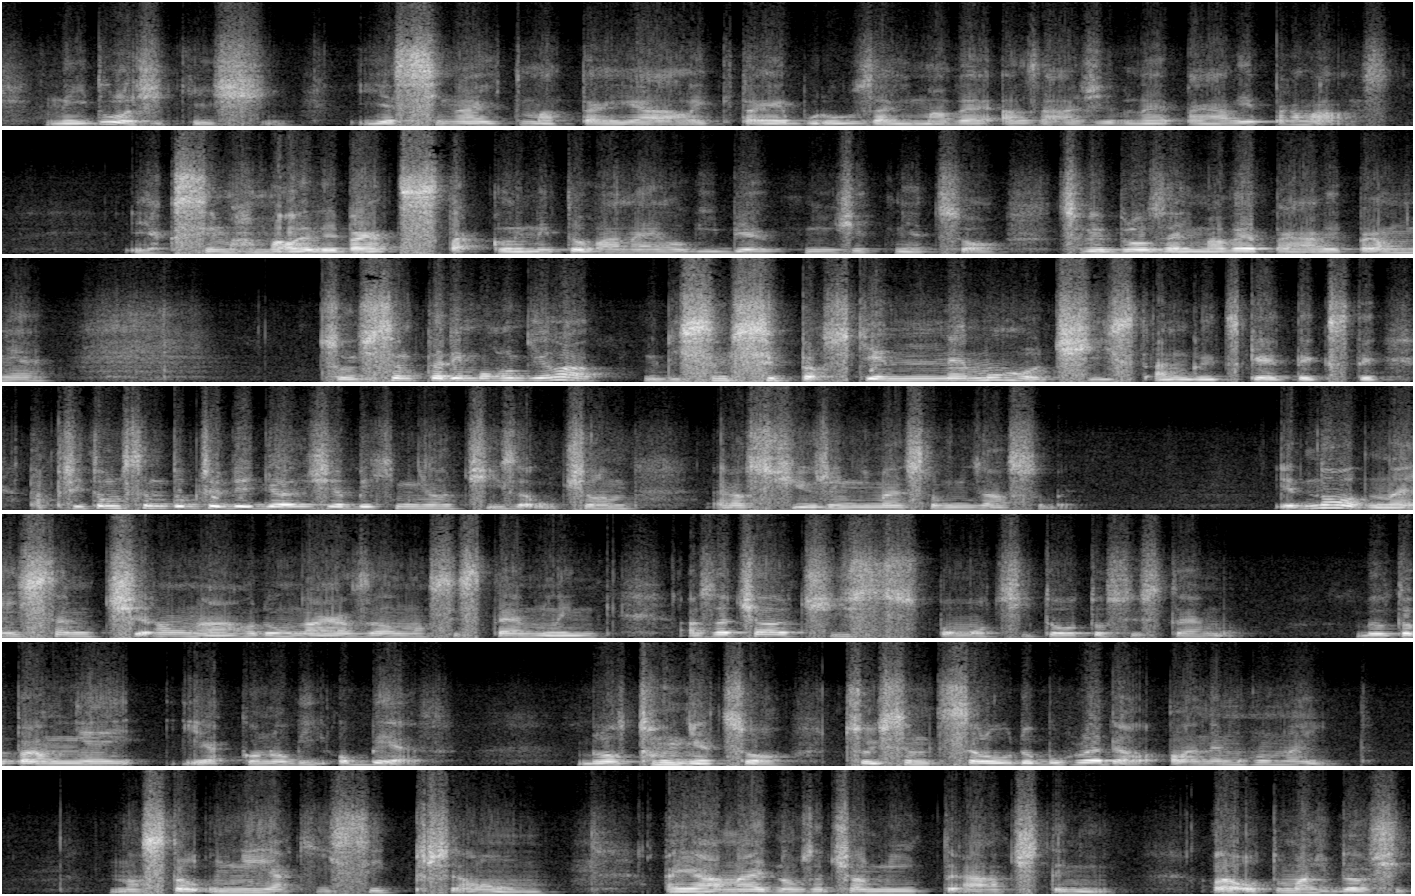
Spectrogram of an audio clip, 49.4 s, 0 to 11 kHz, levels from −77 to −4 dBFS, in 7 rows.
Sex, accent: male, native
